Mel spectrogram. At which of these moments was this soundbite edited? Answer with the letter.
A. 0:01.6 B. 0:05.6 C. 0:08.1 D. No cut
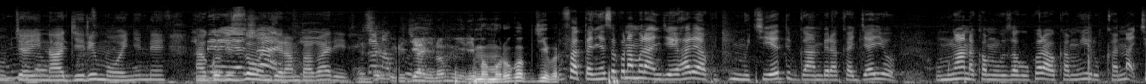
B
